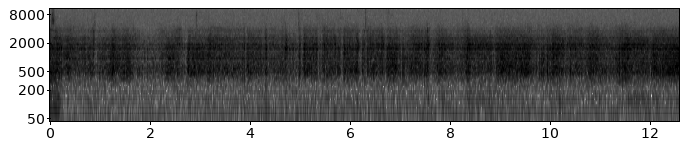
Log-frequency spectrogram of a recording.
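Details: Canadian General Electric KL-96 radio during restoration, after replacing more capacitors, tuned to the lower end of the broadcast band before alignment; steady hiss and crackle with faint washed-out programme — weak, noisy broadcast reception, cause not confirmed.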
